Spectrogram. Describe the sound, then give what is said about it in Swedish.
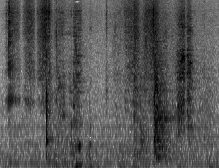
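Sweet potato being peeled in a preschool kitchen: a run of soft scraping and rubbing strokes with a few sharper knocks, fairly quiet and with no voices. “Jag skalar sötpotatis eh, och den ska in i ugnen och rostas”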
